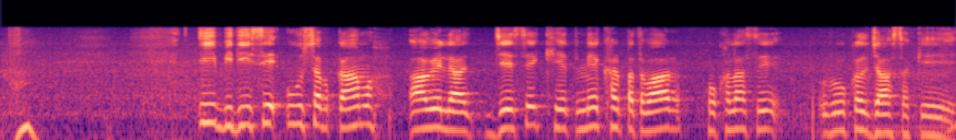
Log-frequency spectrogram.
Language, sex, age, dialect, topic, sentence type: Bhojpuri, male, 25-30, Northern, agriculture, statement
